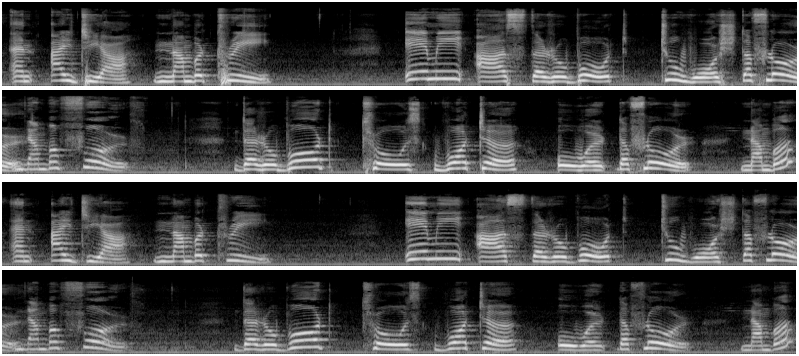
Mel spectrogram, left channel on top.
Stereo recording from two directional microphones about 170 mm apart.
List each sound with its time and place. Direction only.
0.0 s speech: 20° left (ahead or behind)
4.0 s speech: 20° left (ahead or behind)
10.3 s speech: 25° left (ahead or behind)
